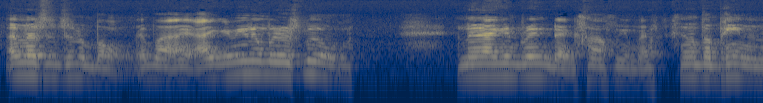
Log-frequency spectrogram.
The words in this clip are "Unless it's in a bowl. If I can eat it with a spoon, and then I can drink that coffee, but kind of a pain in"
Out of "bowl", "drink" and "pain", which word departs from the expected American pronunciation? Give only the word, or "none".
bowl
